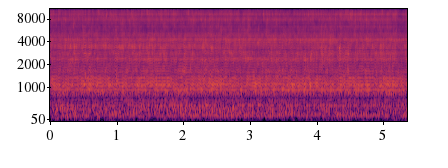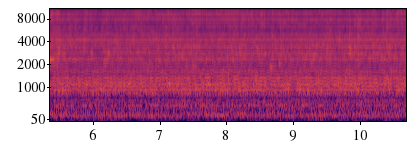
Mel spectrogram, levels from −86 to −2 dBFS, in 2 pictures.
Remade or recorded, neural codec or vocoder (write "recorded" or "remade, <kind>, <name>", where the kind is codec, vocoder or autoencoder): remade, vocoder, Vocos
